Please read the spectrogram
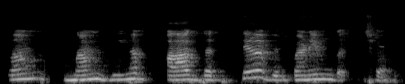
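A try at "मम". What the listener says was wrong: But not to say mum, mama, because it is full. Not to say mum, mama. Mama.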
